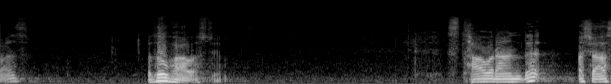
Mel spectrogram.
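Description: An elderly man chants slowly, with pauses between phrases.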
